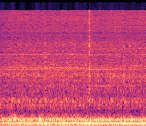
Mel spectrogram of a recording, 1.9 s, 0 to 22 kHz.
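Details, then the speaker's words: Twin-turbo V6 Mustang on its first start after the turbo build, idling low, steady and surprisingly quiet with an even beat and no knocks or misses; it started easily but was already leaking oil, and idle airflow seems insufficient. Normal idle. "It's actually really quiet right now. Like, Yeah, you're right. I'm surprised."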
